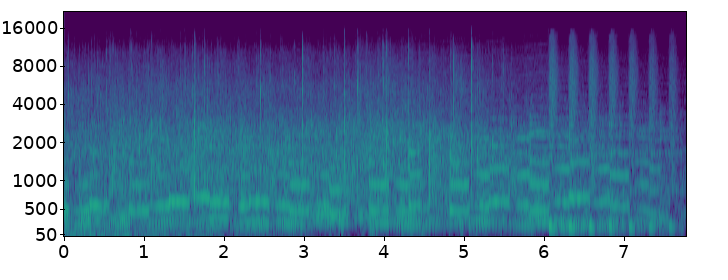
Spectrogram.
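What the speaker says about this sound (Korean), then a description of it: "박수로 맞이해주십시오" An audience at a corporate AI summit applauds to welcome an HL Holdings executive to the stage, with steady, dense clapping throughout under event music that grows brighter near the end.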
